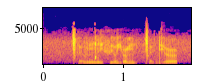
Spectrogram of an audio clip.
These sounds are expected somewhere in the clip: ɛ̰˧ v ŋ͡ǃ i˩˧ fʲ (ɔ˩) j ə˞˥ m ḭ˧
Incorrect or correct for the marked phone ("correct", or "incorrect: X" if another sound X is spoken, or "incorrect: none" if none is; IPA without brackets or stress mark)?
incorrect: ɔ˩˧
